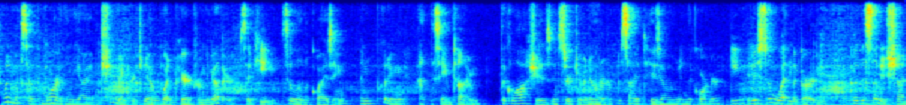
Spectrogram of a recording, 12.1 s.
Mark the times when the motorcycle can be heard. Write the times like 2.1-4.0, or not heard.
0.0-12.0.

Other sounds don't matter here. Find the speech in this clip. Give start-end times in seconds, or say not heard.
0.0-12.0.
